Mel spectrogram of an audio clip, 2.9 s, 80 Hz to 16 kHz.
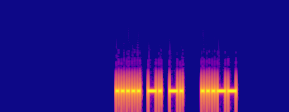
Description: Morse code, heard as a keyed tone, about 46 wpm, 700 Hz. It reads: 5NN 3
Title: CQ WW DX Contest Exchange Encore - 45wpm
